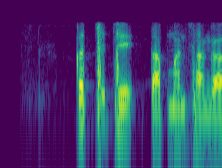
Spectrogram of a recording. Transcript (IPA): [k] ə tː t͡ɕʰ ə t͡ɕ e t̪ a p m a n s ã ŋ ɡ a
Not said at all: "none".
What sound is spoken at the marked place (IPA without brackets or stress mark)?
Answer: k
